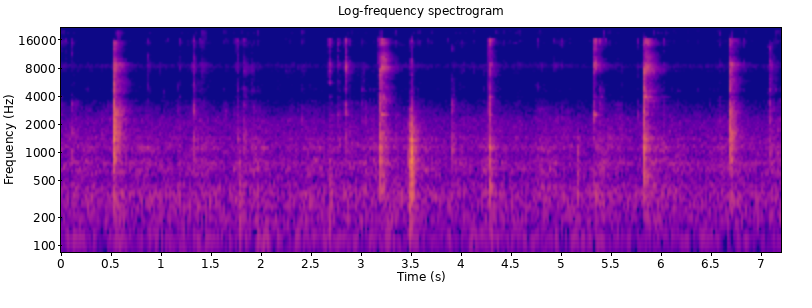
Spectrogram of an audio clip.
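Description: A spoon stirs fruit chaat salad mixed with yogurt in a bowl, giving scattered sharp clinks and taps against the bowl at an irregular pace, fairly close and quiet over a soft background hiss.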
